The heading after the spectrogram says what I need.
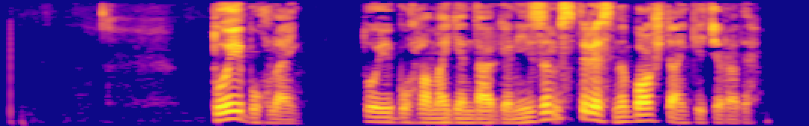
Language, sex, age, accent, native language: Uzbek, male, under 19, Farg'ona, Uzbek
